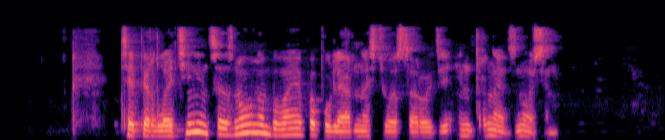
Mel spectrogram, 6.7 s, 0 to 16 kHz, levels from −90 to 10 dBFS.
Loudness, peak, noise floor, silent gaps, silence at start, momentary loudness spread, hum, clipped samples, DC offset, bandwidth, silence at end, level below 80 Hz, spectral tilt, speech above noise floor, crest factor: -17 LUFS; -2 dBFS; -74 dBFS; none; 0.75 s; 12 LU; none; under 0.1%; under 0.1%; 8.2 kHz; 1.1 s; -60 dBFS; -5 dB/octave; 57 dB; 16 dB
